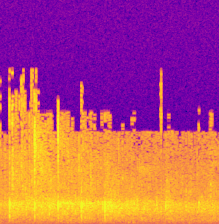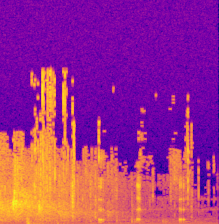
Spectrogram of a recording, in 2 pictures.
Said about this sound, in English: Well done, guys. Let's give another clap.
